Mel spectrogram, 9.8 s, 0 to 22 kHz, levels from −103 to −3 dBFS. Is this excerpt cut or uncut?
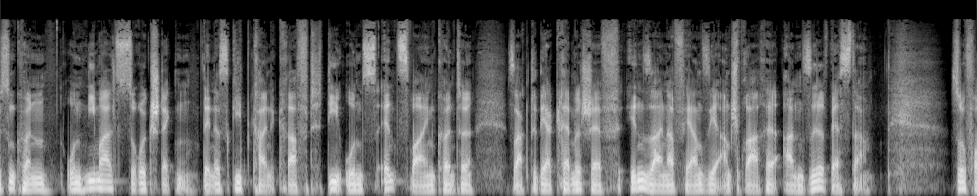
uncut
